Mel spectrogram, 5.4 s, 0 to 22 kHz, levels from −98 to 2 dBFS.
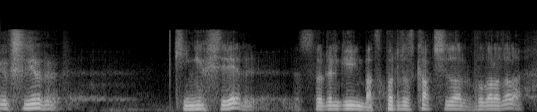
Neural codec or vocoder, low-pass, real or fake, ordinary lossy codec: codec, 16 kHz in and 24 kHz out, 0.4 kbps, LongCat-Audio-Codec, fine tuned four codebook decoder; 7.2 kHz; fake; none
